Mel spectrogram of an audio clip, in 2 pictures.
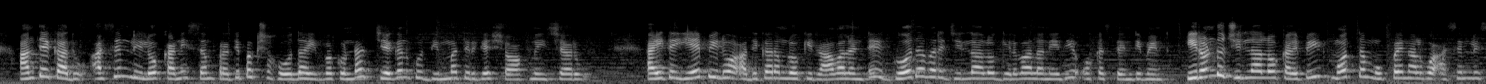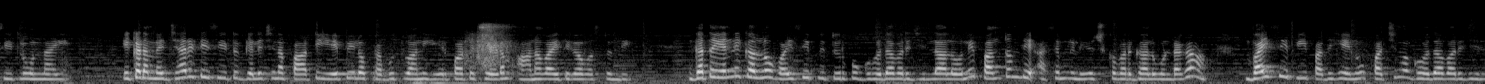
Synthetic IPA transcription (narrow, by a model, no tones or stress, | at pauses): ɐnt̪e̞ːkaːd̪uʔɐse̞mbliːlo̞ːkɐniːsɐmpɾɐt̪ipɐkʂɐɦɔːd̪aːiʋːɐkuɳɖaːd͡ʒɛɡɐnkud̪imːɐt̪iɾiɡeːʃaːknuit͡ʃːaːɾu | ɐjit̪e̞ːeːpiːlo̞ːʔɐd̪ʱikaːɾɐmlo̞ːkiɾaːʋaːlɐɳʈe̞ːɡɔːd̪ɐʋɐɾid͡ʒilːaːlo̞ːɡelɐʋaːlɐne̞ːd̪iʔɔkɐse̞ɳʈime̞ɳʈ | iːɾe̞ɳɖud͡ʒilːaːlo̞ːkɐlipimɔt̪ːɐmːupːɐjnaːluɡuʔɐse̞mbliːsiːʈluːnːaːji | ikːɐɽɐmed͡ʒaːɾiʈisiːʈluɡe̞lit͡ʃinɐpaːɾʈːiːe̞ːpiːlo̞ːpɾɐbʱut̪ʋaːnːieːɾpaːʈːut͡ʃɛːjɐɽɐmaːnɐʋaːjt̪iɡaːʋɐst̪und̪i | ɡɐt̪ɐe̞nːikɐlːo̞ːʋɐjsiːpiːt̪uːɾpuɡʱɔːd̪aːʋɐɾid͡ʒilːaːlo̞ːnipɐnt̪o̞mid̪iʔɐse̞mbliːnijo̞ːd͡ʒɐ̥kɐʋɐɾɡaːluːɳɖɐɡaː | ʋɐjsiːpipɐd̪iɦe̞ːnupɐt͡ʃt͡ʃːimɐɡʱɔːd̪aːʋaɾid͡ʒilː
